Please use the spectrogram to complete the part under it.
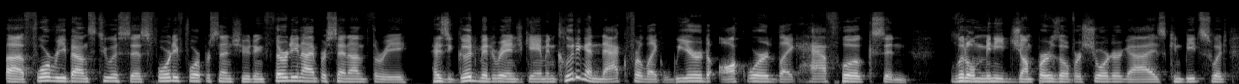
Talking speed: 175 wpm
